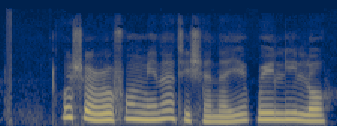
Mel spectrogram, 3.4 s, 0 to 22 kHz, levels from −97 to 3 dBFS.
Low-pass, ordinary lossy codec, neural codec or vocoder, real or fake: 19.8 kHz; MP3, 64 kbps; autoencoder, 48 kHz, 128 numbers a frame, DAC-VAE, trained on Japanese speech; fake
